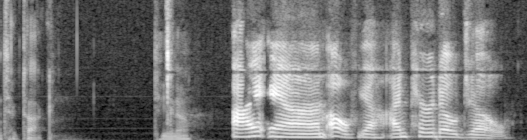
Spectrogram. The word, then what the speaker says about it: Peridot: I'm Peridot Joe. So Peridot, like the gemstone, like the birthstone.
